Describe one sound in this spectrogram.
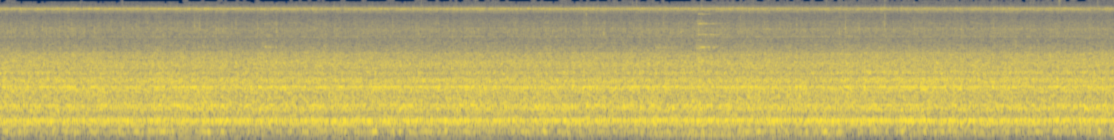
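A milling cutter grinds steadily through metal with a high whine.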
